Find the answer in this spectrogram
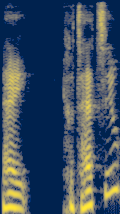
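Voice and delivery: soft put-on kid voice. Playing through a game, voicing a kid's line in a different voice. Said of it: "Let me use a different voice for this kid".

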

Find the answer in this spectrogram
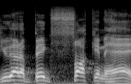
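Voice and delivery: sudden yell, pitched very high. Speaker retelling what one of the guys yelled at him, retelling a yell. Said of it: "he yelled".

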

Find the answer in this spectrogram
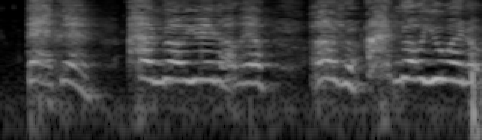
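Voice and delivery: mock, loud, very high, furious mother-voice hollering. Retelling how an angry mom showed up: imitating mom hollering angrily. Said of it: "why you hollering so loud?".

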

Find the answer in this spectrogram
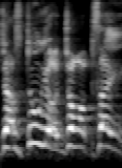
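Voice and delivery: acted-out shout. An actress recalls the director yelling at her before the whole set, retelling a loud shout. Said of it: "मला ओरडला जोरात".

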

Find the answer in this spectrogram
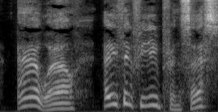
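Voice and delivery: very high, heartfelt, earnest, sincere voice. Narrator reads Spike answering the Princess's thanks: earnest. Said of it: "he said earnestly".

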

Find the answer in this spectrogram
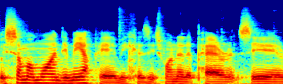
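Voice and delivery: plain

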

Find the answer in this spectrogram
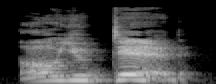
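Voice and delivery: mocking, scornful, high-pitched sarcastic retort. A narrator reads Ken's father replying to his son Ken, sarcastic. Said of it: "His father was sarcastic again".

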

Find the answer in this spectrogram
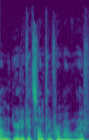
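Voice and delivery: creepy whispered voice. Retelling a creepy movie scene, imitating the killer: imitating a creepy whisper. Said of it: "his whispering is".

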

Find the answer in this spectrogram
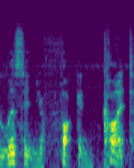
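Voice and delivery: put-on muttering under breath. Retelling what was said to the manager, imitating muttering under breath. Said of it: "obviously I said that under my breath".

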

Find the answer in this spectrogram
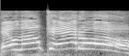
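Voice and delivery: shrill yell, very loud and very high. Refusing what is being handed over, shouting. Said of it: "Para de gritar".

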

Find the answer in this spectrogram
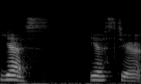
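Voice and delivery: put-on British-accented speech. Voicing Aziraphale answering a question in a blooper: Aziraphale British accent. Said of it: "since I've had to do a British accent".

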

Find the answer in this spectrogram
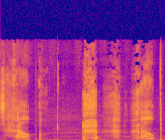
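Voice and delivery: faintly calling out. Narrating a scene, the speaker voices someone crying for help: very faint cry for help. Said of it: "crying for help in a very faint voice".

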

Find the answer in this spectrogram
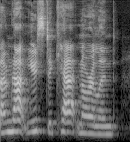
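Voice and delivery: plain

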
